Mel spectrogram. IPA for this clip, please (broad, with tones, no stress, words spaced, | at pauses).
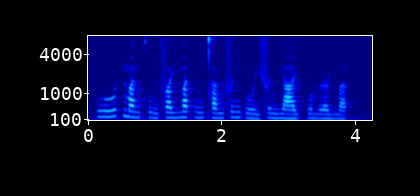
wuː˨˥t̚mɐ˨nkʷʰɪ˨˩ŋ fɐ˧j mɐ˥t̚ɪ˨˥ŋ t̪ʰɐ˧ŋfɪ˥ŋpuː˨˩jfɪ˧ŋ jaː˨˧jkʷɐ˧mlɵ˨˧ɥmɐ˨˥k̚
